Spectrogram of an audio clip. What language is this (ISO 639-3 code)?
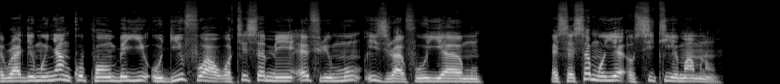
aka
